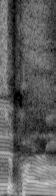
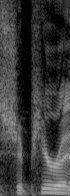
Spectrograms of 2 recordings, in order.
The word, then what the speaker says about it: Shapira: Well, the first funny thing about that is Shapira is the correct pronunciation. I say Shapira. So really, either way, you're in good shape.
